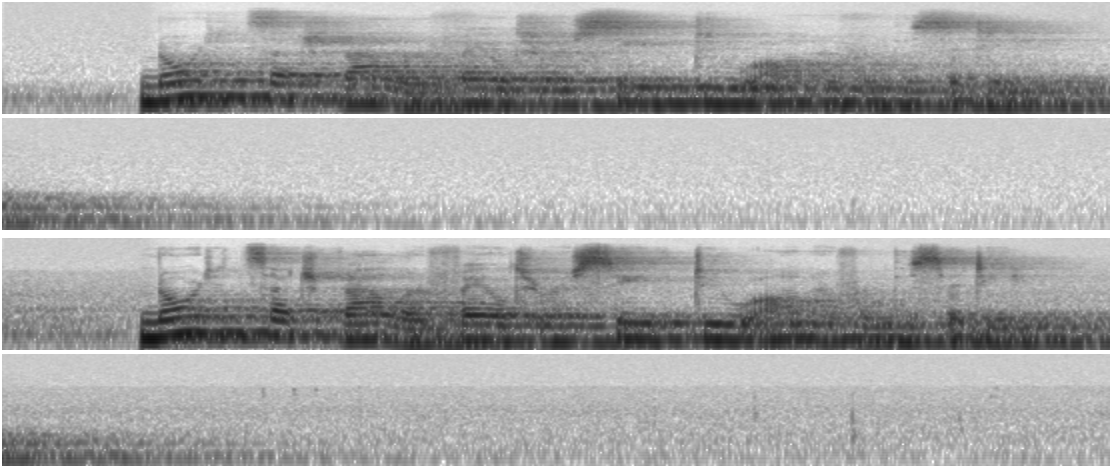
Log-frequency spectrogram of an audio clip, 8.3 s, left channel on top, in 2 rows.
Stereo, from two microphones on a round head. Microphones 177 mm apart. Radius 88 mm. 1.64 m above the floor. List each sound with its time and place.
0.5 s a woman speaking: 85° right, 1.0 m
